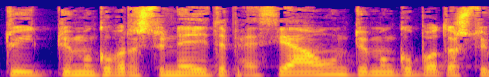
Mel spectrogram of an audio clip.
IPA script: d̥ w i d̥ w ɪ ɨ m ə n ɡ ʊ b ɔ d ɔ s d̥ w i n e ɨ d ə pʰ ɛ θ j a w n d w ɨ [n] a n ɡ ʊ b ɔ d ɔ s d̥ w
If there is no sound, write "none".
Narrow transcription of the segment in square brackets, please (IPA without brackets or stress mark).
m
